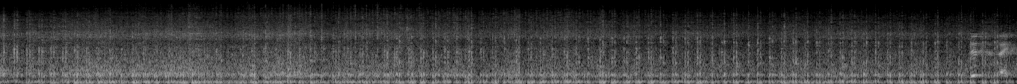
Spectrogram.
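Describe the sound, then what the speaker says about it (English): A John Deere GP-line tractor idles steadily during a street parade, its engine chugging in an even, continuous rhythm at close range alongside crowd background noise. "Here's another John Deere, part of the GP line as well."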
